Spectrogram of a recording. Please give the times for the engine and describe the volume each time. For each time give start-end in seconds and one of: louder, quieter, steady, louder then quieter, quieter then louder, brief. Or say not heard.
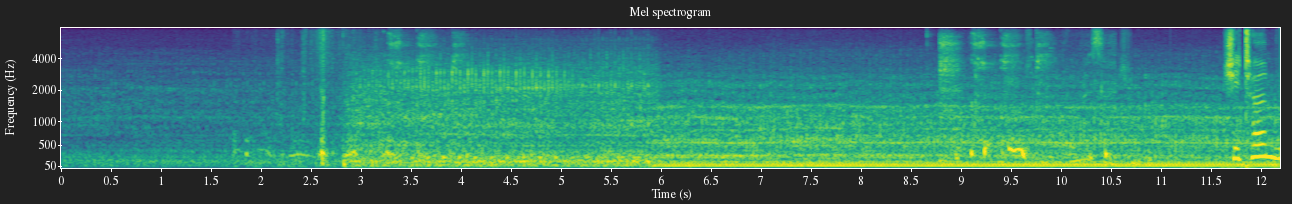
0.0-12.1 louder.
